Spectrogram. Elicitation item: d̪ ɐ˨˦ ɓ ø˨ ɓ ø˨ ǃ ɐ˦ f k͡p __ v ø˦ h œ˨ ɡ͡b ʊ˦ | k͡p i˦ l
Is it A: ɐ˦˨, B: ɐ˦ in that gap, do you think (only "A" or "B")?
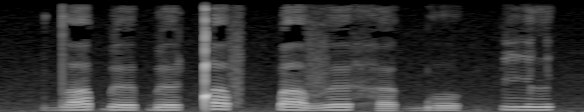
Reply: A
